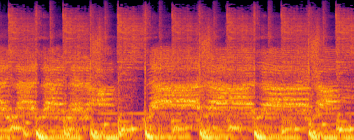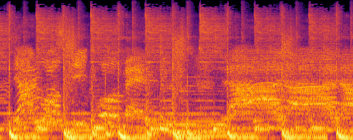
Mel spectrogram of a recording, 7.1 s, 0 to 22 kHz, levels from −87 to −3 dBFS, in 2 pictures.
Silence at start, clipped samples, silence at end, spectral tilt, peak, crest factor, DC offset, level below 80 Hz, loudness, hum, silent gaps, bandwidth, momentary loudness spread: 0 s; under 0.1%; 0 s; -3.5 dB/octave; 0 dBFS; 10 dB; under 0.1%; -16 dBFS; -10 LUFS; none; none; over 20 kHz; 2 LU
